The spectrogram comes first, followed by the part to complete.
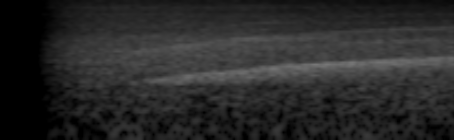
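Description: A siren sound effect, wailing and rising slowly in pitch over a low rumble, coming in from silence right at the start as the opening of a hip-hop theme track.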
